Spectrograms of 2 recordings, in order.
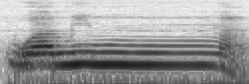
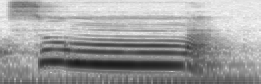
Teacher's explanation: Pada lafaz tersebut ada huruf mim bertasydid, harus ditekan 2 harokat.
